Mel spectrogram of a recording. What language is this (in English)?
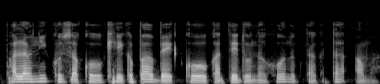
Garo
